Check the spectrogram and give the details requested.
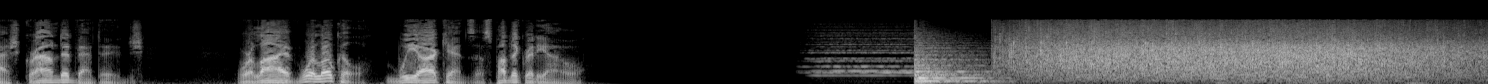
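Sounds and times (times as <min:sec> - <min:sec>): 
speech: 0:00.0 - 0:01.5, 0:02.4 - 0:05.9
orchestral chord: 0:08.0 - 0:10.5
concert audience applause in a large hall: 0:09.2 - 0:14.8.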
